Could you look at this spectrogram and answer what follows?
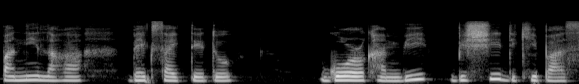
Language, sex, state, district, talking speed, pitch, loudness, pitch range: Nagamese, female, Nagaland, Kohima, 125 wpm, 185 Hz, -18 LUFS, 175-195 Hz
